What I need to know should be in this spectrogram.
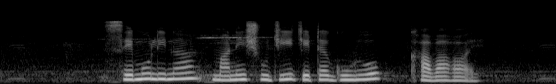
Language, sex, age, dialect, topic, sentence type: Bengali, female, 41-45, Standard Colloquial, agriculture, statement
